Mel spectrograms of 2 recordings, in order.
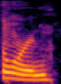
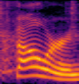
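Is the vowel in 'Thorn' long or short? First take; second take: short; long. First: The vowel is short and compressed. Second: The vowel is drawn out long. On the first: The speaker calls it wrong. "Not Thorn" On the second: The speaker calls it right. "You got to uncompress the vowel. Let it have a whole length"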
